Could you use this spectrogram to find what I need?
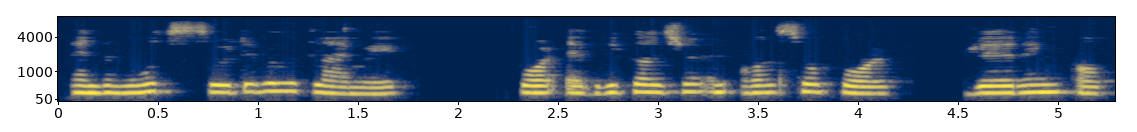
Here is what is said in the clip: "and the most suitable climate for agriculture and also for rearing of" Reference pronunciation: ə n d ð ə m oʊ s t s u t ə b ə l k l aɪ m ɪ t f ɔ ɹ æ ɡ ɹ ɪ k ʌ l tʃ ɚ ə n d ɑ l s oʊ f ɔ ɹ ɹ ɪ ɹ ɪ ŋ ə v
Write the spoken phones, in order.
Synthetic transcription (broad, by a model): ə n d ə m oʊ s t s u t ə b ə l k l aɪ m ɪ t f ɔ ɹ æ ɡ ɹ ɪ k ʌ l tʃ ɚ ə n d ɑ l s oʊ f ɔ ɹ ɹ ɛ ɹ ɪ ŋ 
